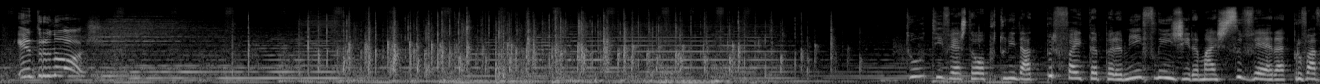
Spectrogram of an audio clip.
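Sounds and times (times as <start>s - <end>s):
speech: 0.3s - 1.8s, 9.4s - 13.1s
applause: 2.2s - 8.8s.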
